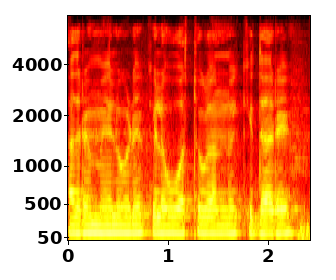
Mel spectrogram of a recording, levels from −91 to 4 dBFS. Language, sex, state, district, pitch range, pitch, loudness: Kannada, male, Karnataka, Bidar, 110-115 Hz, 110 Hz, -13 LUFS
